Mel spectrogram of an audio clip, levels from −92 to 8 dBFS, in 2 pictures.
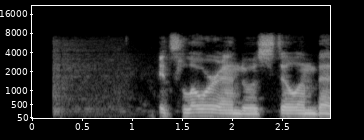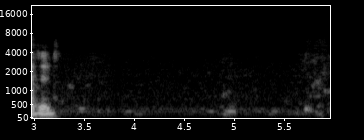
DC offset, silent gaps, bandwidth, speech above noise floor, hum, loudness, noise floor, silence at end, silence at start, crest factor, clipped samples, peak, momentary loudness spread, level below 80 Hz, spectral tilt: under 0.1%; none; 8.2 kHz; 51 dB; none; -24 LUFS; -74 dBFS; 0.2 s; 0.2 s; 22 dB; under 0.1%; -6 dBFS; 12 LU; -68 dBFS; -4.5 dB/octave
